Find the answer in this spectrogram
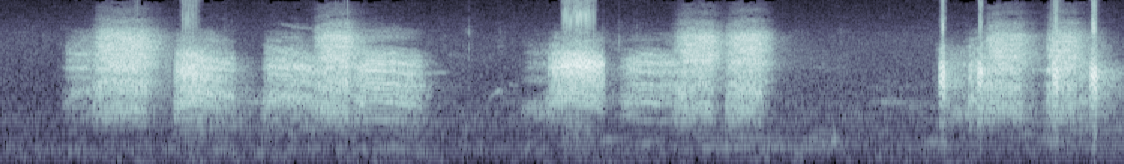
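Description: Harsh, rasping screeches from a Eurasian jay, given in three bursts of two or three noisy calls each, with short quiet gaps between.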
